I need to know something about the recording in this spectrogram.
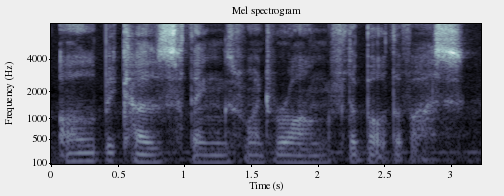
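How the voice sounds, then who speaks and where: A man acts out a brooding reformed villain in an intimate audio drama. His voice sits fairly low and stays very flat, with halting, earnest delivery. Some noise sits behind the voice. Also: vocal fry. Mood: regretful, earnest. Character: brooding former villain, now a conflicted, hesitant lover. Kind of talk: intimate audio roleplay acting.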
